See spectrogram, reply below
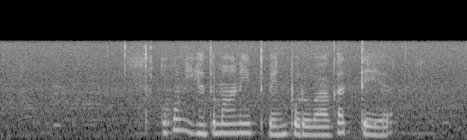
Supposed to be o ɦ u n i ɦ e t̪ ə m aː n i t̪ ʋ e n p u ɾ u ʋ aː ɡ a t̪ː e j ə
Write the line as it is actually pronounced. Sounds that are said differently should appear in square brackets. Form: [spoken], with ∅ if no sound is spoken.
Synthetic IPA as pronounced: o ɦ u n i ɦ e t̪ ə m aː n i t̪ ʋ e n p u ɾ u ʋ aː ɡ a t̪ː e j ə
